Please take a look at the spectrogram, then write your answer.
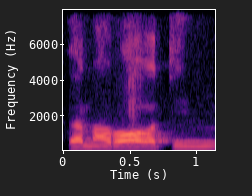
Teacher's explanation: இத்காம் தாம் பில் குன்னஹ் தமராத்தின் என்று குன்னாவுடன் ஓதணும்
